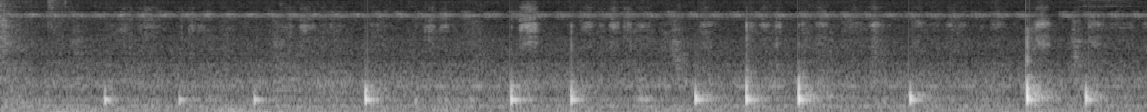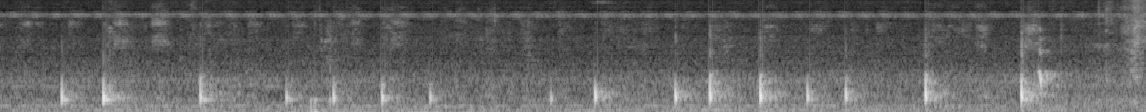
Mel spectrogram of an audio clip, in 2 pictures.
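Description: Chalk or marker tapping and scratching on a board while a maths problem on equal matrices is worked out, a string of short, sharp, close strokes in uneven rhythm over a faint steady hum.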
